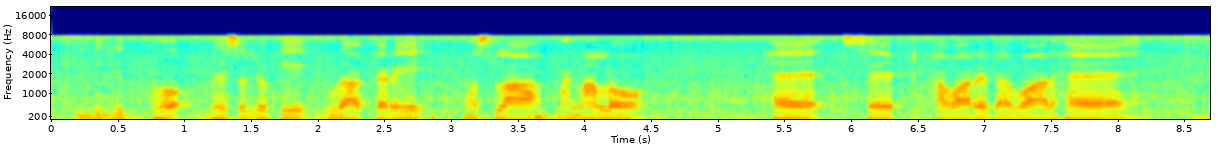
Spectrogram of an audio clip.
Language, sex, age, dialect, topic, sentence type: Bengali, male, 31-35, Jharkhandi, agriculture, statement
